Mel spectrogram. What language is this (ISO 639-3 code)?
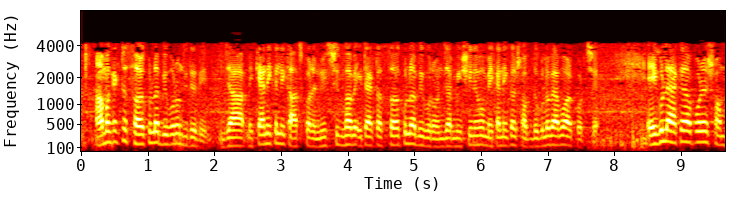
ben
